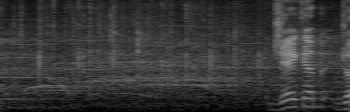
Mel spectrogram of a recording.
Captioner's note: audience cheering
